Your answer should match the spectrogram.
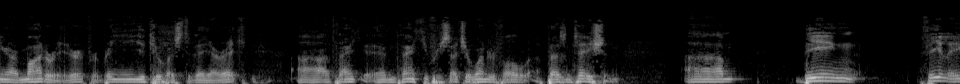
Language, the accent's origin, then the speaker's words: English; Lethbridge, Alberta, Canada; When I grew up here in Lethbridge as a young boy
